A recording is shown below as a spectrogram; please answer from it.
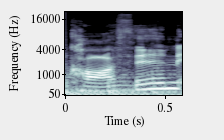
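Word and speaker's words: Cawthon: title created by Scott coffin and released in August of 2014 I always thought it's a little Eerie that his last name rhymes with coffin but I mean listen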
